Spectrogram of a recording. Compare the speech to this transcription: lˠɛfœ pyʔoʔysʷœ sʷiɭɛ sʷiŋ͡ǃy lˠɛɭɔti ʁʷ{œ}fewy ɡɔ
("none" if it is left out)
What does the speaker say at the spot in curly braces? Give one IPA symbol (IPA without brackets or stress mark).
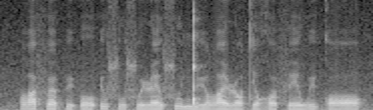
œ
